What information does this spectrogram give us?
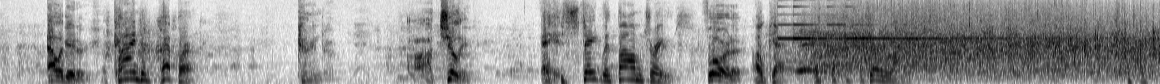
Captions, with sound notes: A KIND OF PEPPER. KIND OF... AH...CHILE. [CHUCKLES] A STATE WITH PALM TREES. FLORIDA. OK. TURN AROUND.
